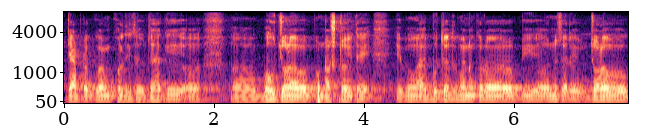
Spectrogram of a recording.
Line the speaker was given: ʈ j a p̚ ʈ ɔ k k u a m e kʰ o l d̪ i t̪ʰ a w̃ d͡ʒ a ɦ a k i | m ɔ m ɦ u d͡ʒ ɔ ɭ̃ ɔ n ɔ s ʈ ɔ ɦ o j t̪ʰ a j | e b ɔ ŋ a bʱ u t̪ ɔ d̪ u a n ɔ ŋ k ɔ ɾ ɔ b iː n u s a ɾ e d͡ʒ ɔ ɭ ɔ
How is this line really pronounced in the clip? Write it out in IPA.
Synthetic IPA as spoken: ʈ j a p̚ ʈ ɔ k k u a m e kʰ o l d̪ i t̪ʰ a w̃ d͡ʒ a ɦ a k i | b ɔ ɦ u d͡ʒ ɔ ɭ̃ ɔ n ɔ s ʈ ɔ ɦ o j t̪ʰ a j | e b ɔ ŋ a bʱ u t̪ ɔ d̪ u a n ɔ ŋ k ɔ ɾ ɔ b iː n u s a ɾ e d͡ʒ ɔ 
